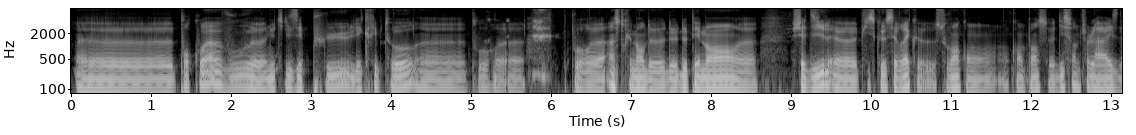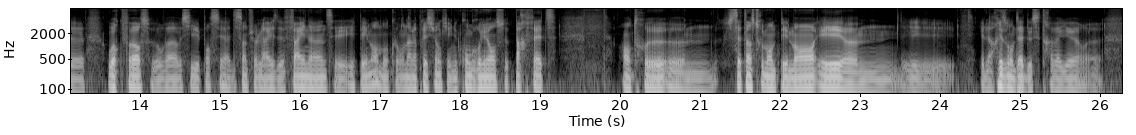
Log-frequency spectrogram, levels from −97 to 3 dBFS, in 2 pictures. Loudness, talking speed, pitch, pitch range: -29 LUFS, 160 wpm, 95 Hz, 90-100 Hz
